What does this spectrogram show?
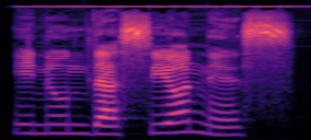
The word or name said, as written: inundaciones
